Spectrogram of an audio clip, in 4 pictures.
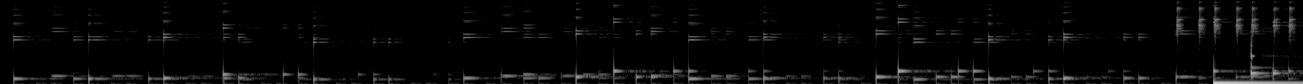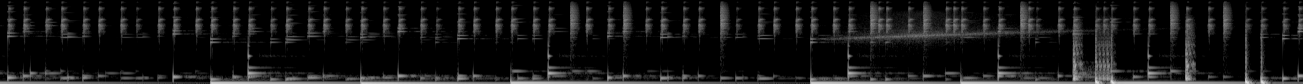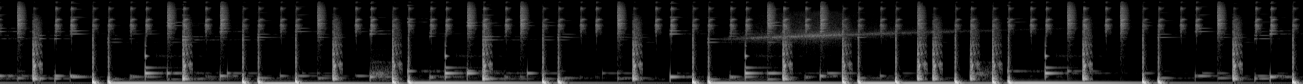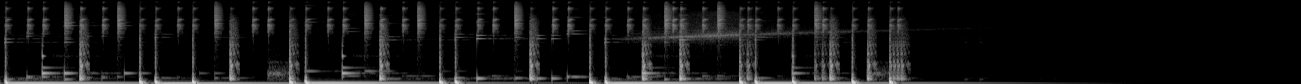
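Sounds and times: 
Roland TR 8S drum machine pattern: 11.8 - 48.2.

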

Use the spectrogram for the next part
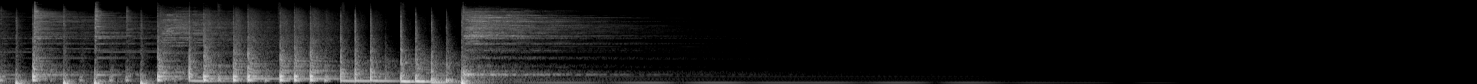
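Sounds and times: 
Pearl Export drum kit with snares on, no effects: 0.0 - 6.9.

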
